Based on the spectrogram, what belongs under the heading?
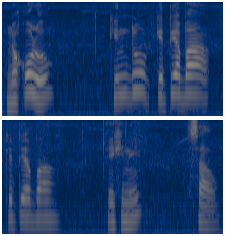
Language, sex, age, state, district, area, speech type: Assamese, male, 18-30, Assam, Barpeta, rural, spontaneous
